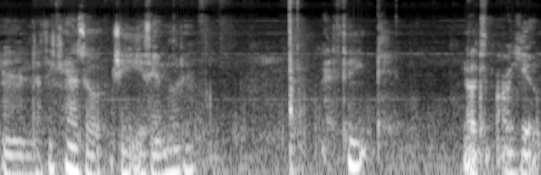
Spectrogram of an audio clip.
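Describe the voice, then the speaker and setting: Quiet speech comes at a moderate pace against noticeable background noise. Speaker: appliance reviewer. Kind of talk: casual product demo. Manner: hushed, quiet.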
